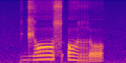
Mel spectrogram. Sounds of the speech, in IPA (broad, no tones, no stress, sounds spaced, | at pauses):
d͡ʒ ɔː s ʔ ɔ r ɔ̰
